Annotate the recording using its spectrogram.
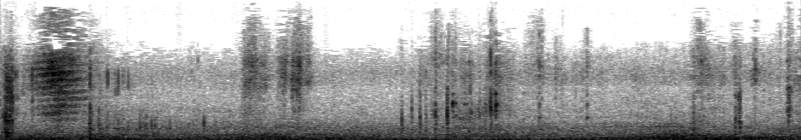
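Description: Steady low outdoor rumble, with a few faint scrapes or clicks about a second in and again near the end.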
